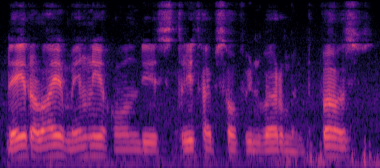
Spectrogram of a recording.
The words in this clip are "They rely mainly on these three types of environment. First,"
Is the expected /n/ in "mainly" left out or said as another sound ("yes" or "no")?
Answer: no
